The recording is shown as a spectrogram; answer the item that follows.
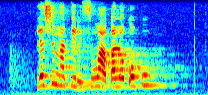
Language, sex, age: Tsonga, female, 20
